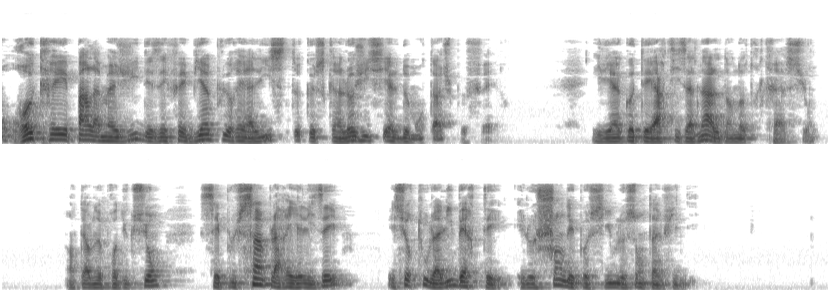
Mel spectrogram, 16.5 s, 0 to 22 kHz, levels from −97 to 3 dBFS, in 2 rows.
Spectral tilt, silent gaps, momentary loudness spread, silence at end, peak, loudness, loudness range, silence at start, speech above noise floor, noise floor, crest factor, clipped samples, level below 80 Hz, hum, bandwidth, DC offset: -4.5 dB/octave; none; 14 LU; 1.35 s; -6 dBFS; -27 LUFS; 5 LU; 0 s; 54 dB; -81 dBFS; 22 dB; under 0.1%; -52 dBFS; none; 8 kHz; under 0.1%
